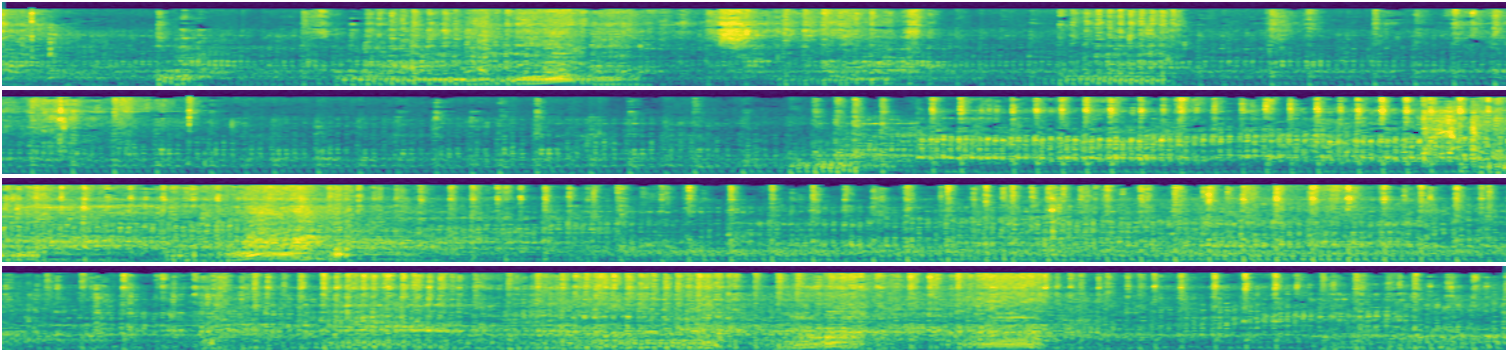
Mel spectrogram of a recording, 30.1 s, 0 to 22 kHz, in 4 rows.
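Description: Sherco 250 dirt bike engine running at low revs, with short, uneven bursts of throttle as the bike climbs and picks its way over rocks on a tight trail.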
